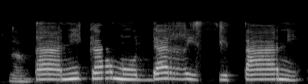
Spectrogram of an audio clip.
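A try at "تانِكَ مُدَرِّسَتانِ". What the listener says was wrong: Mudarrisatani itu salah Ibu, itu mudarrisatani, itu salah harakat itu.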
